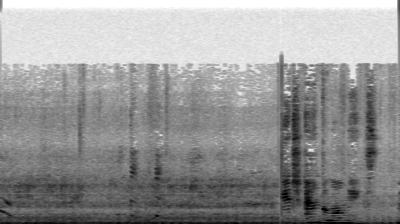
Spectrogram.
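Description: Passenger train running, heard from inside the carriage: a steady low rumble with running noise. About four seconds in, after a brief drop-out, a recorded onboard announcement begins over it.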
